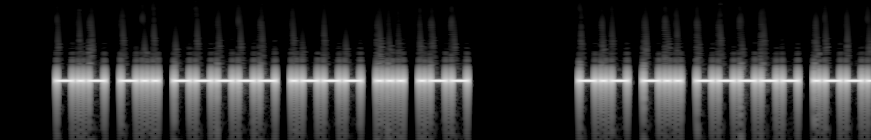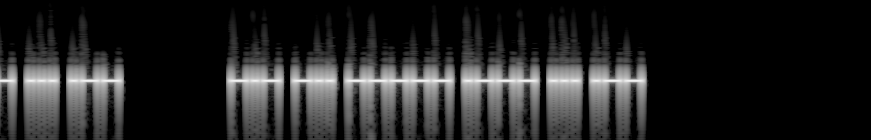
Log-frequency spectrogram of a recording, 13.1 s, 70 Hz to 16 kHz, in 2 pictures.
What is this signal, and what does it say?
Morse code, heard as a keyed tone, about 32 wpm, 700 Hz. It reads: KD0JSW KD0JSW KD0JSW
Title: USA Call Signs - 6 Characters - Repeated 3x - 30wpm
